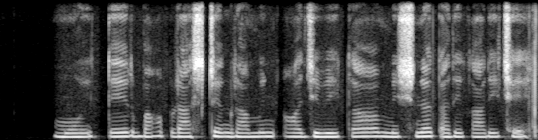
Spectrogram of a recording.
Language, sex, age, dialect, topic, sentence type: Magahi, female, 18-24, Northeastern/Surjapuri, banking, statement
